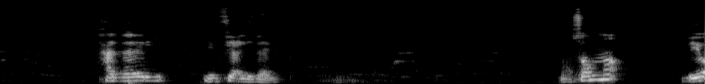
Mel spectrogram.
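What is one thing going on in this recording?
A young man speaks calmly in short bursts, close to a microphone.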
